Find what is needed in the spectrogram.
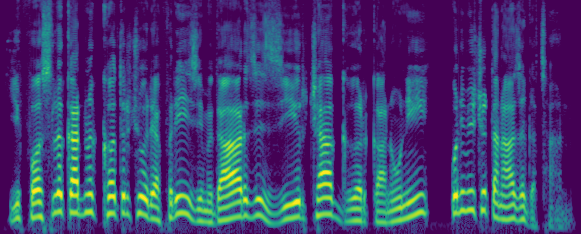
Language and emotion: Kashmiri, neutral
